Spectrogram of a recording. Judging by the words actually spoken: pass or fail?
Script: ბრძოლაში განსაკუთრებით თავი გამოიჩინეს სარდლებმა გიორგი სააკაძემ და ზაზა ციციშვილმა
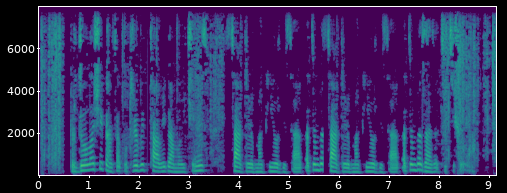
fail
